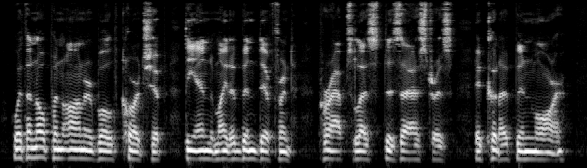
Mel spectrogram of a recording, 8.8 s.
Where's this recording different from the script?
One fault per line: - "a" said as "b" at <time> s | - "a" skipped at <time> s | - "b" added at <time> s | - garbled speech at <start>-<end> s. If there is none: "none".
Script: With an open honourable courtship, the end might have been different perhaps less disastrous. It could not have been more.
- "not" skipped at 7.5 s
